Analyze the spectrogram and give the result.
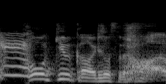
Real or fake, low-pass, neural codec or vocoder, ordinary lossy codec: fake; 7.2 kHz; codec, 16 kHz, 2 kbps, X-Codec, HuBERT features, trained on LibriSpeech; MP3, 32 kbps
